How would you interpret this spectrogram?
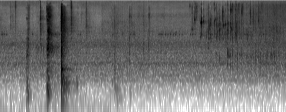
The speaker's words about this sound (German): Magst du die Flasche aufmachen? Ja, klar.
